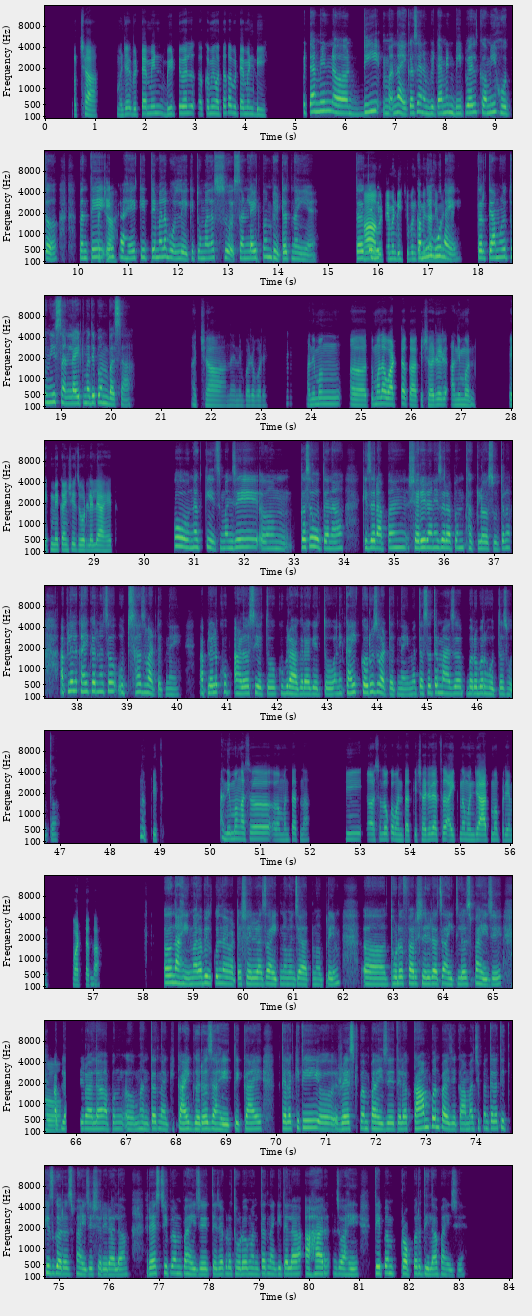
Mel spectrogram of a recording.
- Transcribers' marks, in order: tapping; in English: "सनलाइट"; other background noise; in English: "सनलाइटमध्ये"; other noise; in English: "रेस्ट"; in English: "रेस्टची"; in English: "प्रॉपर"
- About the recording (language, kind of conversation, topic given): Marathi, podcast, तुमचे शरीर आता थांबायला सांगत आहे असे वाटल्यावर तुम्ही काय करता?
